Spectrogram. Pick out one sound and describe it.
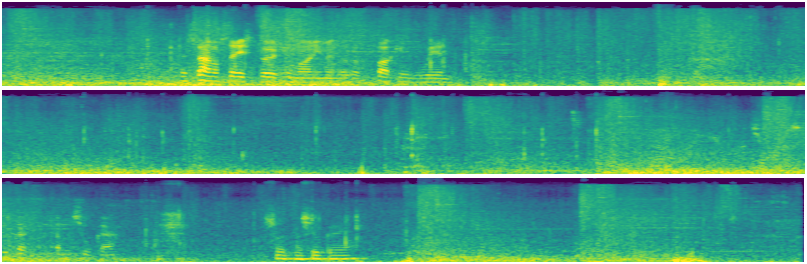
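Heavy blades clash and strike in a fight.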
